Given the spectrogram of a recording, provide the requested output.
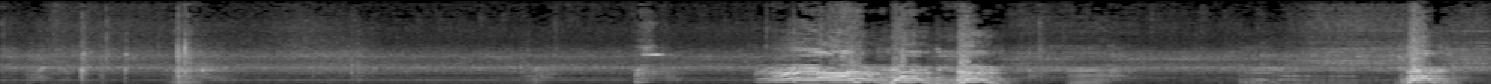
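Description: A Great Dane gives wavering, high whines and short yips in a burst, then one sharp yelp.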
